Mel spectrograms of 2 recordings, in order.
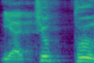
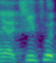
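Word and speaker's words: يجبّ: Terus Nabi ngendikan, "Alisu yajubbu maqoblah." Itu bacanya bukan yajibu tapi apa?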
